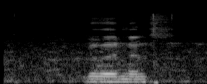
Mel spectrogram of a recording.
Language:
Urdu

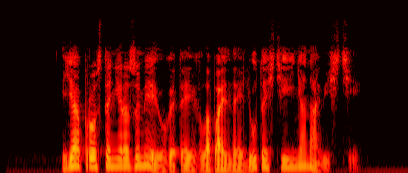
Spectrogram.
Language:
Belarusian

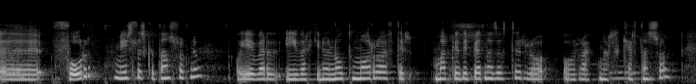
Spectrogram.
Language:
Icelandic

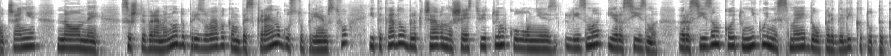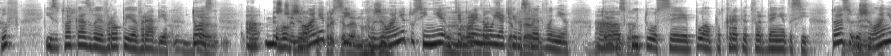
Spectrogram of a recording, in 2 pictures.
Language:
Bulgarian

